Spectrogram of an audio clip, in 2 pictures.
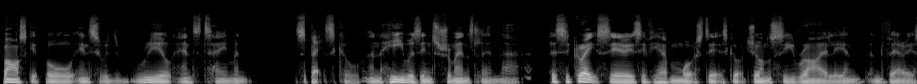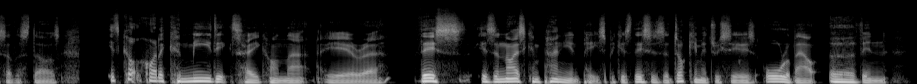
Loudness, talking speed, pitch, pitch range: -23 LUFS, 180 wpm, 95 Hz, 90-115 Hz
